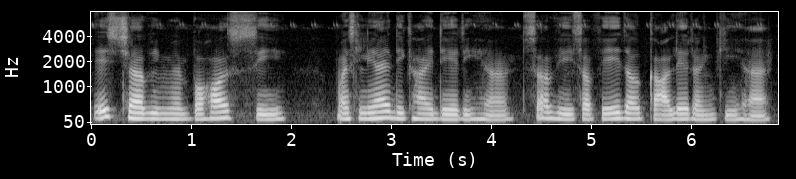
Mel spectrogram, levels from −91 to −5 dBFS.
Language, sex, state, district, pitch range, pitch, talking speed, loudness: Hindi, male, Jharkhand, Garhwa, 130-150 Hz, 140 Hz, 150 wpm, -18 LUFS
